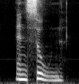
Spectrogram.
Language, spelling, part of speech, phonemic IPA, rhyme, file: Swedish, zon, noun, /suːn/, -uːn, Sv-zon.ogg
- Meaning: zone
